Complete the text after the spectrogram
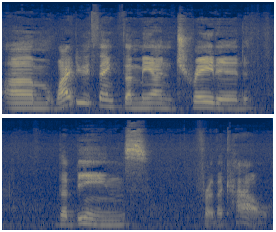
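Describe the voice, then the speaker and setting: A man's voice: a little high, expressive, takes it slowly, a bit bright. A man co-teaching a lesson for young children, asking questions and explaining things conversationally, a little hesitantly. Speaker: grade school co-teacher. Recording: clear background noise.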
